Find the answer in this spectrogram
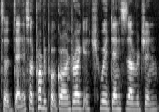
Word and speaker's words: Goran Dragic: I'm going to start with one of my boys, Goran Dragic.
